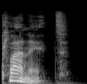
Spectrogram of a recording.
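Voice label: "planet", British English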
